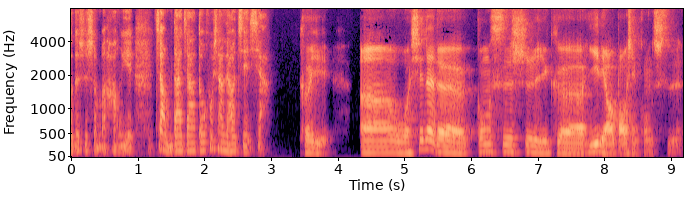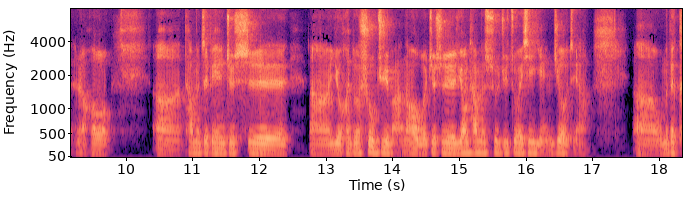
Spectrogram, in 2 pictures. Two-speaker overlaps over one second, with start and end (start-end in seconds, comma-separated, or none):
none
